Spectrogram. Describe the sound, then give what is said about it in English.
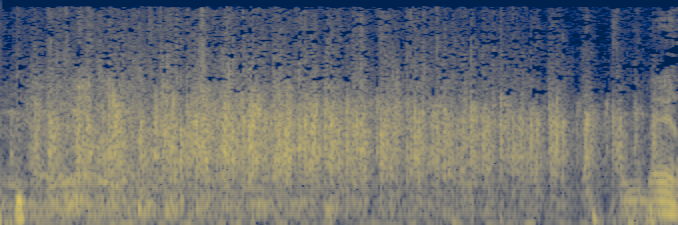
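A church audience applauds a pastor steadily for about seven seconds, dense overlapping clapping holding at an even loudness, with brief bits of a voice heard at the start and again near the end. “Why don't you give Pastor a big round of applause?”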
